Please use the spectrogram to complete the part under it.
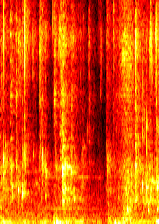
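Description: Pieces of white pumpkin are washed in water in a kitchen, with continuous splashing, sloshing and pouring that stays close and fairly loud, broken by a brief lull partway through.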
